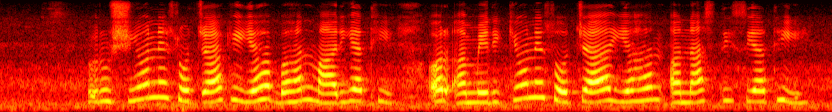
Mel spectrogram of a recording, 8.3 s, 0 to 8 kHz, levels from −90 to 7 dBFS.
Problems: none marked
